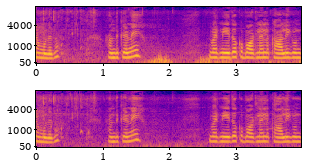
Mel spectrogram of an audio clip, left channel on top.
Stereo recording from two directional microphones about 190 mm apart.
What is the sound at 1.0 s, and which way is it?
Speech, 5° right (ahead or behind).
